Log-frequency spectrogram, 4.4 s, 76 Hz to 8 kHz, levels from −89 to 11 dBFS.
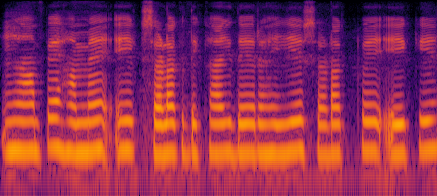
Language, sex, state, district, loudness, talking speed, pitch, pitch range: Hindi, female, Uttar Pradesh, Ghazipur, -16 LUFS, 165 wpm, 215 Hz, 210-225 Hz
